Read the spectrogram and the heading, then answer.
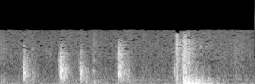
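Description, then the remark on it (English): A door is handled and opened: a few short clicks and rattles of the latch, then a heavier wooden thud with a low rumble as it swings. No voices. “Here, allow me to open the door for you.”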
